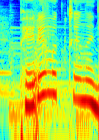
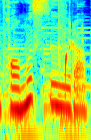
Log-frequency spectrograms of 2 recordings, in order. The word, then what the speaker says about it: 베르무트: 가양 와인은 베르무트 있니다 베르무트는 이탈리아식 발음이고 영어로는 버무스 하죠 와인에 향숙 주니퍼베리 정향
